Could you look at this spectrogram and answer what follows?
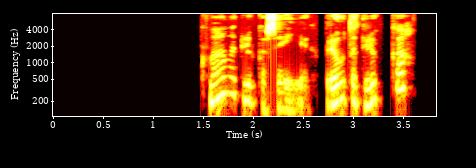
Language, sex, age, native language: Icelandic, female, 30-39, Icelandic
